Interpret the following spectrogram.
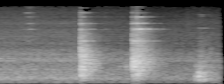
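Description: Two hard clinks about half a second apart, the second louder with a brief ring, as a glass jar is handled on a kitchen counter.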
